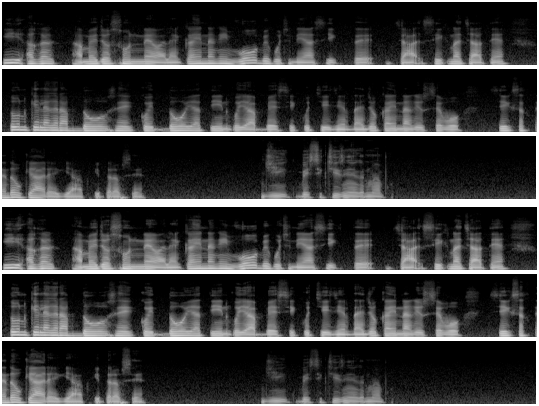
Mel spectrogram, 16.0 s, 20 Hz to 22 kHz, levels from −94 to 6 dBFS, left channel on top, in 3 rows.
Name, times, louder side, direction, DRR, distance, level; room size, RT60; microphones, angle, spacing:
voice 1, 0.0-3.7 4.0-5.1 5.4-9.9 10.3-12.1, right 2 dB, 55° right, 0.8 m, -22 dB
voice 2, 13.3-14.6, left 1 dB, 70° left, 2.2 m, -30 dB
open air
head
